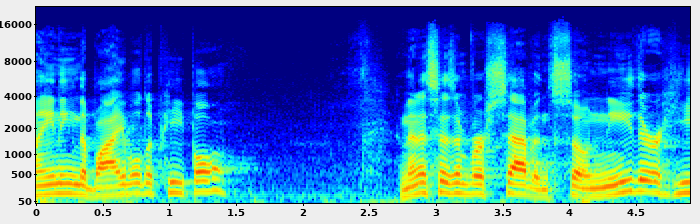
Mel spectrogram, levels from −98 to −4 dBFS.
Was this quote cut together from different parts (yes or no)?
no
